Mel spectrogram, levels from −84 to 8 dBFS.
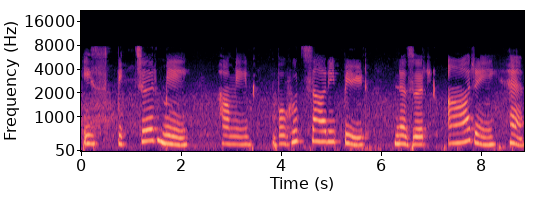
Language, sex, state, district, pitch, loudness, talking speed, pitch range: Hindi, female, Punjab, Fazilka, 240 Hz, -12 LUFS, 75 wpm, 220-285 Hz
